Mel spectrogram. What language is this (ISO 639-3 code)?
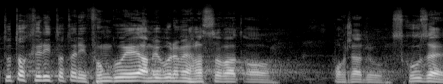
ces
